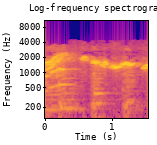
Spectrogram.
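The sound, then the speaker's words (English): A person whistles a bright, wavering tune in one continuous phrase, fairly loud, with soft low backing sounds underneath. “Whistle your blues and whistle your cares and whistle your troubles away.”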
